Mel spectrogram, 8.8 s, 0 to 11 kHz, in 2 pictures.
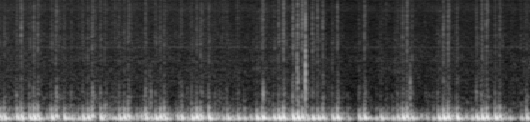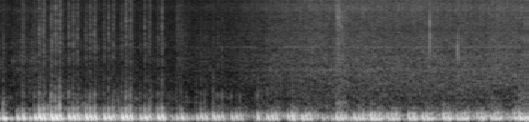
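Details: Audi A4 B7 with new coil packs and Bosch spark plugs: lumpy, uneven idle with irregular clattering knocks; misfire later found to be a holed cylinder 1 piston, engine done.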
